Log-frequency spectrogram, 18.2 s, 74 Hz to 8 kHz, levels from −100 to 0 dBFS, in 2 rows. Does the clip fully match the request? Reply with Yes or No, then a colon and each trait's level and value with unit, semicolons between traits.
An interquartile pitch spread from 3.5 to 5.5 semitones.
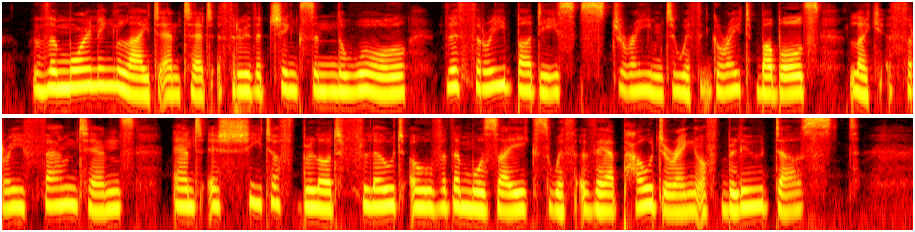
No: narrow, 2.5 semitones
